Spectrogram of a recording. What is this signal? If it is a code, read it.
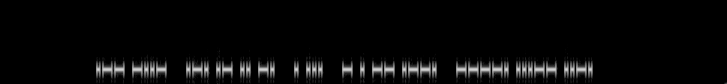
Morse code, heard as a keyed tone, about 40 wpm, 700 Hz. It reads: WX RAIN ES TEMP 93F
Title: Practice QSO - Exchange 2 - Info - 40wpm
